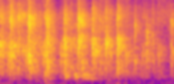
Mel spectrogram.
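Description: A small audience of a few people clapping their hands, a quick patter of claps that thins out and dies down near the end.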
